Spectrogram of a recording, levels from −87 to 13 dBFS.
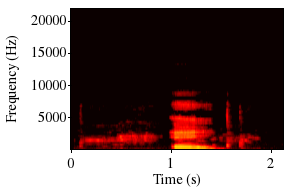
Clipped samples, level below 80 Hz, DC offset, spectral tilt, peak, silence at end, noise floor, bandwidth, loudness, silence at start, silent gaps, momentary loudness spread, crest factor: under 0.1%; -78 dBFS; under 0.1%; -5.5 dB/octave; -12 dBFS; 0.7 s; -54 dBFS; 9 kHz; -27 LUFS; 0.5 s; none; 25 LU; 18 dB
